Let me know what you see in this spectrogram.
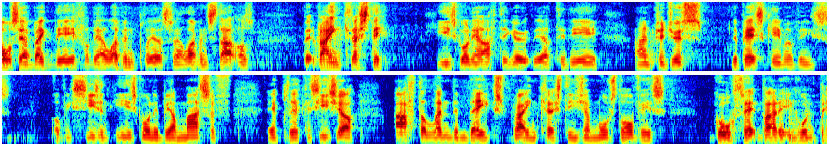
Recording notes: Live from The Radisson Red in Glasgow on The Go Radio Football Show.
